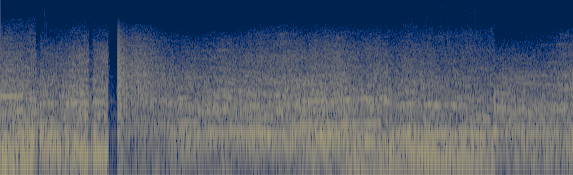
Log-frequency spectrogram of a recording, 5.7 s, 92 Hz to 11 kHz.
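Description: A 2009 Morgan Aero Supersports race car in a racing video game, its engine holding a loud, steady droning roar throughout, with one sharp click near the start and no talking.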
